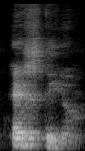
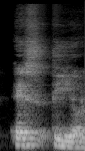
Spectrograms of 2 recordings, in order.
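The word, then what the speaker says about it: ἐσθίω: Estío. Esta es una Z o una tita, una teta, estío. La podemos pronunciar como una Z o como una T en definitiva, ¿no?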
